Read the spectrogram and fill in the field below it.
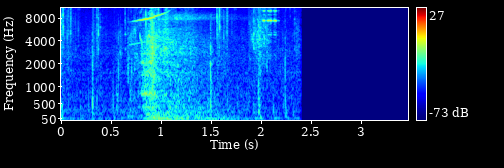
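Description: A gun fires in a game with a sharp burst.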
